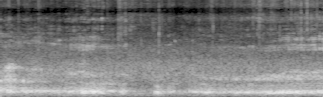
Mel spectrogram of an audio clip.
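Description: A wild boar gives low, rumbling grunts in a steady, throaty series.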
